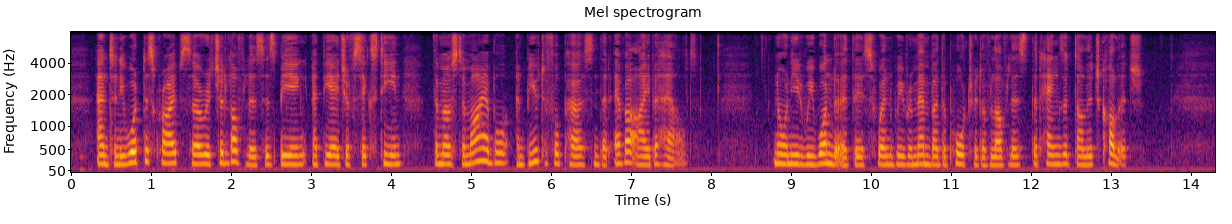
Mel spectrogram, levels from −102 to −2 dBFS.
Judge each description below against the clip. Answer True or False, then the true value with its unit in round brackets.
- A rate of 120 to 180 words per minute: True (170 wpm)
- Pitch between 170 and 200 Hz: True (190 Hz)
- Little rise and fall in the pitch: True (2.1 semitones)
